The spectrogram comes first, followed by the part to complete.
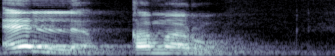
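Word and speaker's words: القمر: Donc je répète, on écrit le lemme, ici on voit bien qu'il est écrit. Et écoutez, on le prononce. On dit el-qamaru.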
